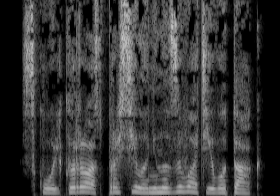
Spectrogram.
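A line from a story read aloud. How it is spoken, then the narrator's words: Through gritted teeth. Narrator (Russian): Сквозь зубы процедила я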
